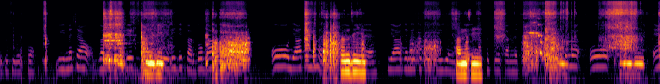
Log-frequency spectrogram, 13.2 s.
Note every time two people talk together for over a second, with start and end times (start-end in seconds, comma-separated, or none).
none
